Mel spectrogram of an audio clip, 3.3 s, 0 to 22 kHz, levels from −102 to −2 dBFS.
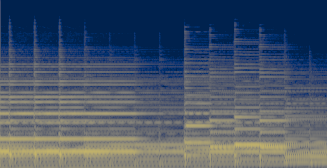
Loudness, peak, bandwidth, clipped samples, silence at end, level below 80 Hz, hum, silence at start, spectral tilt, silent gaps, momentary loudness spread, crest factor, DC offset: -30 LUFS; -14 dBFS; 9.2 kHz; under 0.1%; 0 s; -50 dBFS; none; 0 s; -7 dB/octave; none; 8 LU; 16 dB; 0.2%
